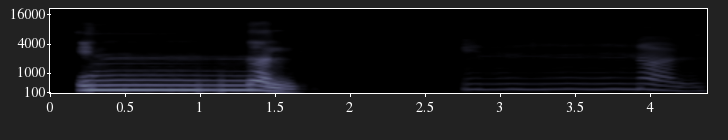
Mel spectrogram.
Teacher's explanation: We have a nasal sound and we hold on it for 2 seconds. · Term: noon gunna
